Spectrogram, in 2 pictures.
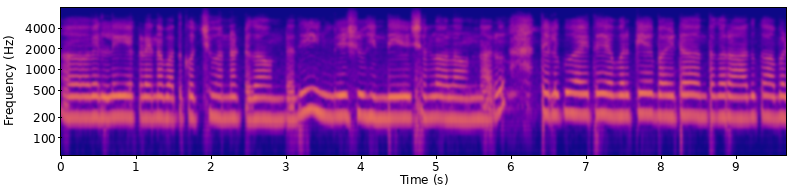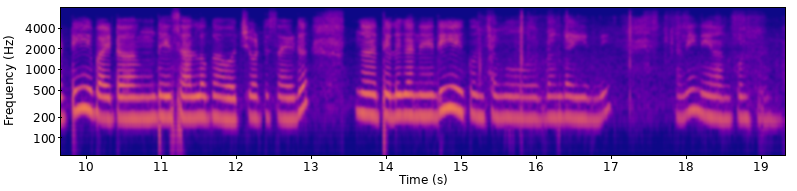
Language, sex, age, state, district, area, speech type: Telugu, female, 30-45, Andhra Pradesh, Guntur, rural, spontaneous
